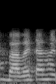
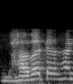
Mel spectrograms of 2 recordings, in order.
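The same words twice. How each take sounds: First: The first b sound has no breath after it. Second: The first b sound has breath after it. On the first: The speaker calls it wrong. "It is not Bhavatah Nama Kim" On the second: The speaker calls it right. "Here again the Ba is aspirated"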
